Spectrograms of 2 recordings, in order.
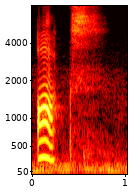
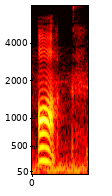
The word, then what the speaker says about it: auk: a type of bird oh they're little ox well we've been pronouncing it little awk been pronouncing it all wrong all wrong no no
